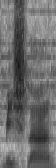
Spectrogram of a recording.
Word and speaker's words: Michelin: Isn't it Michelin, not Michelin? And okay, I got a lot of comments in this vein, and pronounce it how you like, everyone. The French pronunciation is Michelin, but Michelin is cool.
